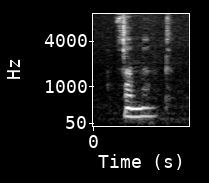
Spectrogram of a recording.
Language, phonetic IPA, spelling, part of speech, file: Polish, [ˈzãmɛ̃nt], zamęt, noun, LL-Q809 (pol)-zamęt.wav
